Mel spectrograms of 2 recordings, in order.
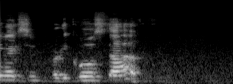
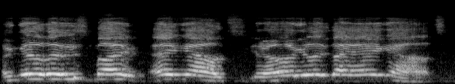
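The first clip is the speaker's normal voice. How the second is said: mock whining; 4 semitones higher than usual. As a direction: drag out a whiny complaint, higher. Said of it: "They're all crying and whining".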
